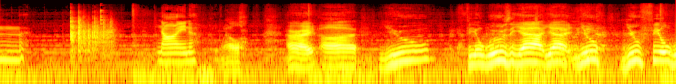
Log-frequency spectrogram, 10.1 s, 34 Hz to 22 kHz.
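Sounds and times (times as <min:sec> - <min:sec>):
dice rolling for a constitution save: 0:01.1 - 0:01.8
speech: 0:02.4 - 0:10.1.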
